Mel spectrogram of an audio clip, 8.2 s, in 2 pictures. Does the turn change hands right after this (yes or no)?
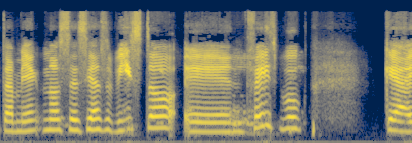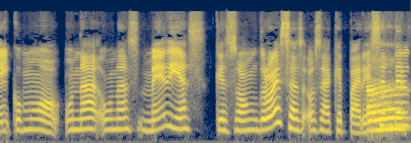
no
